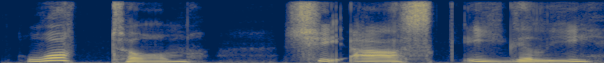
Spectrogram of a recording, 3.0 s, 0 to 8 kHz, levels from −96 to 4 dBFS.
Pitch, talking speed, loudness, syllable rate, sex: 200 Hz, 100 wpm, -19 LUFS, 3.7 syllables/s, female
